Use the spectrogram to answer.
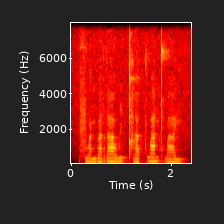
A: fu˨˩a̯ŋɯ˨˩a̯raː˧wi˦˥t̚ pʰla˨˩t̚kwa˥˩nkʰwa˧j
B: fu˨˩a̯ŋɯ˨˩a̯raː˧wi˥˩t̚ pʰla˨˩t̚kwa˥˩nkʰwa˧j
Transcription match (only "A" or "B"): A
